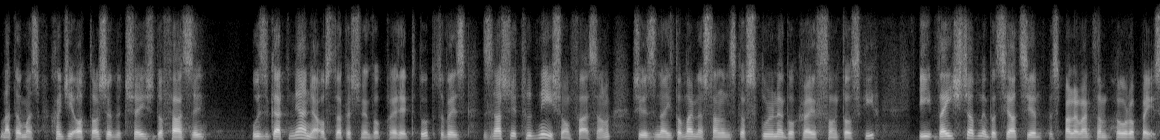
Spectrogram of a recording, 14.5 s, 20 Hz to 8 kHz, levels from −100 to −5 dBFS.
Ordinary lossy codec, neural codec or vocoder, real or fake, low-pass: Opus, 24 kbps; codec, 16 kHz, 0.5 kbps, FunCodec, trained on LibriTTS, 25 frames a second; fake; 7.2 kHz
